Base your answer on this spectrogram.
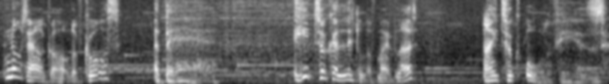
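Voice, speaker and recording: An actor playing a sardonic, vain vampire in a video game, theatrical, arch and drawling. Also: male voice, medium pitch, big pitch swings, slow pace, long pauses, darkish tone, faint music behind. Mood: smug, amused. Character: sardonic, vain male vampire, newly free and power-hungry.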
